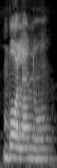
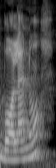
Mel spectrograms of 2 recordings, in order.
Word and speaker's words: বলানো: আসুন আন প্রত্যয় আন্তে শব্দের শেষে অ এর উচ্চারণ ও এর মত হবে যেমন বলানো পাঠানো করানো দেখানো শেখানো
